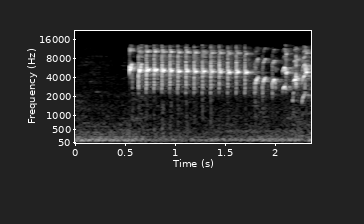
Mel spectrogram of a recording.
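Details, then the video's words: Ngekek from a lovebird, gacor and teler: after a brief silence, a burst of rapid, shrill, trilling chatter begins suddenly and runs to the end. "SUARA BURUNG LOVEBIRD GACOR NGEKEK & TELER"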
